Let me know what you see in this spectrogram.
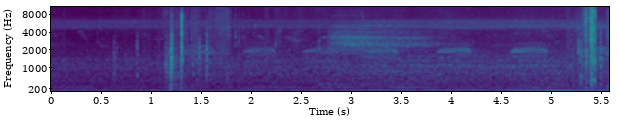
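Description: A bird calling in short repeated notes, roughly one every second, over a low outdoor rumble that grows louder near the end, with a couple of sharp clicks.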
